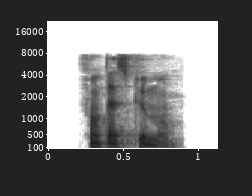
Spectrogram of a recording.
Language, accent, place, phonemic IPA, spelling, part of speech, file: French, France, Lyon, /fɑ̃.tas.kə.mɑ̃/, fantasquement, adverb, LL-Q150 (fra)-fantasquement.wav
- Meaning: 1. capriciously 2. fancifully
